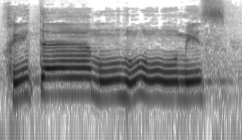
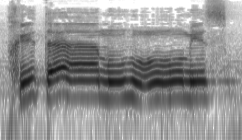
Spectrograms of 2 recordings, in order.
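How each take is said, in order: No difference in how they are said.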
